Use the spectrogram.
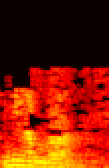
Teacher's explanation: ما هو اصل لفظ الجلالة مفخم، فاحنا مش عايزين نفخم الغنة دي، النون دي مش عايزين نفخمها.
